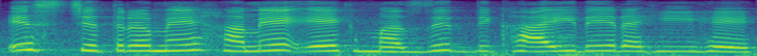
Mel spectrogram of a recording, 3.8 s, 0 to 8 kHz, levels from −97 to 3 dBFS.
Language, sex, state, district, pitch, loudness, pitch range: Hindi, female, Madhya Pradesh, Bhopal, 275 Hz, -12 LUFS, 255-295 Hz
